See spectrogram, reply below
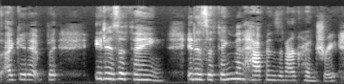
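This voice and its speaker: A woman's voice: on the high side, a bit bright. Earnest woman chatting about books. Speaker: book reviewer and vlogger. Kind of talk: casual book review chat to viewers.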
